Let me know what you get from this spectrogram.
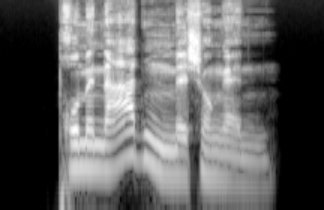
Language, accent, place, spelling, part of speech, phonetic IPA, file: German, Germany, Berlin, Promenadenmischungen, noun, [pʁoməˈnaːdn̩ˌmɪʃʊŋən], De-Promenadenmischungen.ogg
- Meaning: plural of Promenadenmischung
